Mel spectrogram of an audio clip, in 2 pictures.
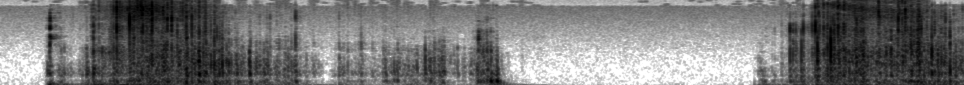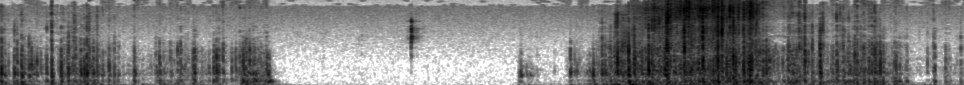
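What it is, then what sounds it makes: Fabric mesh microphone cover being scratched. A metal-spiked derma roller is rolled over a white fabric mesh net covering a round microphone head in a scratching action. Three passes of dense, crunchy scratching come through with a heavy low rumble, separated by short quiet gaps.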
